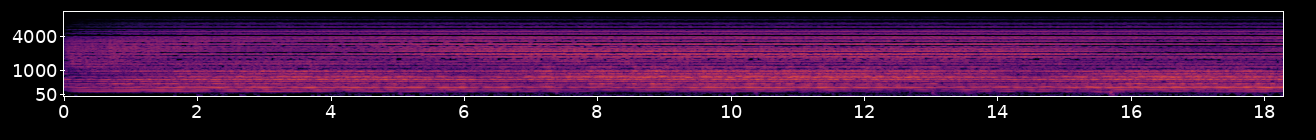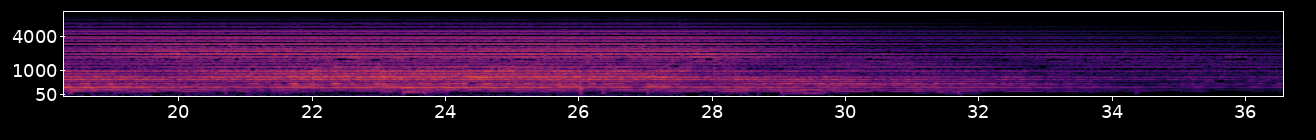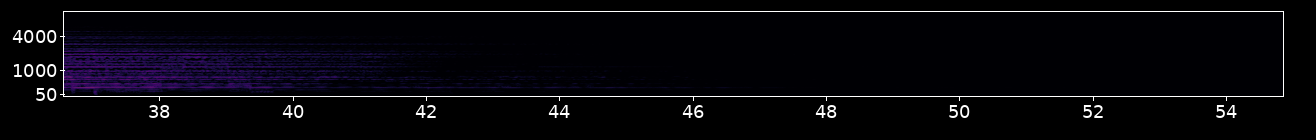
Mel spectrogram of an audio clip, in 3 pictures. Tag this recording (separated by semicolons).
ambient; pad; soundscape; space; texture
